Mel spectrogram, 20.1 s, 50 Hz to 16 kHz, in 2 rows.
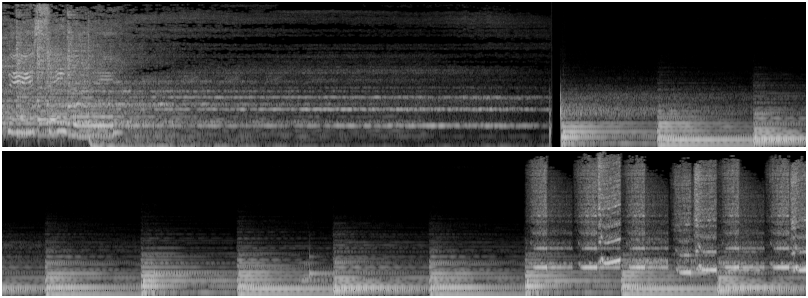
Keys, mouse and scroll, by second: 1.2-7.3 drag, 10.2 click, 10.3-11.6 drag, 14.3 click, 15.1 i, 16.4-20.1 drag.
